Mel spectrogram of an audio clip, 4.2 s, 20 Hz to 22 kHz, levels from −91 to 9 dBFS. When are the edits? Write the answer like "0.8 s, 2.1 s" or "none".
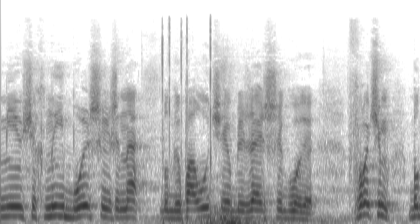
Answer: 1.1 s, 1.6 s

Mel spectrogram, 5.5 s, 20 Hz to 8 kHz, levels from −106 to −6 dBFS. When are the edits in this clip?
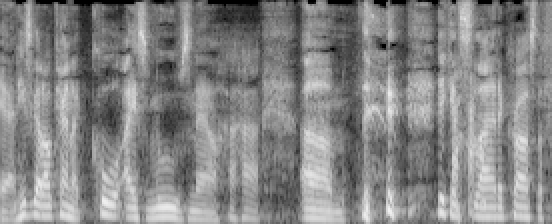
none

